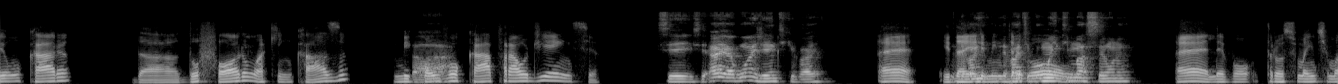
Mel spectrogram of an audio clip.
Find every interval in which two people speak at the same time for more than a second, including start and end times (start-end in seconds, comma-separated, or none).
9.5-10.9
